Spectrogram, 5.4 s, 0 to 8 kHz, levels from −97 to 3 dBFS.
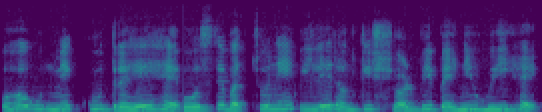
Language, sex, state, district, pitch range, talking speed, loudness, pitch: Hindi, female, Maharashtra, Dhule, 220-250 Hz, 185 wpm, -40 LUFS, 235 Hz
